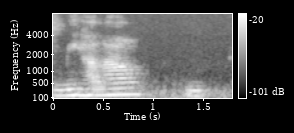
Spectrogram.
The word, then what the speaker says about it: Mihailo: On YouTube, Anna asks, what does Mihailo?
